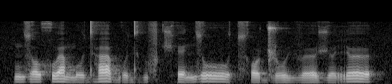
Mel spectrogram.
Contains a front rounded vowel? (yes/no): yes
